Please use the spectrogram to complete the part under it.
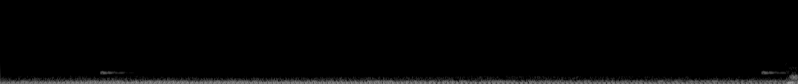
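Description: A short soft electronic tone chimes.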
